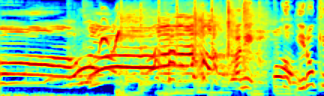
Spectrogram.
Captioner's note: whoaaaaa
